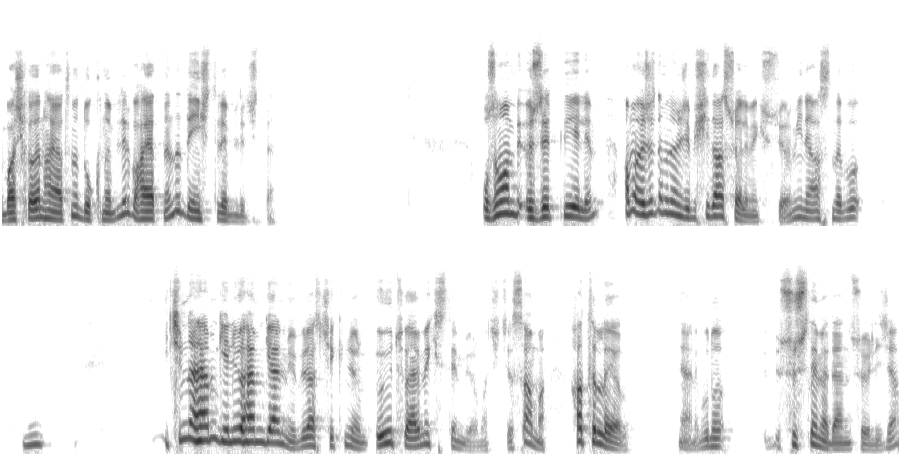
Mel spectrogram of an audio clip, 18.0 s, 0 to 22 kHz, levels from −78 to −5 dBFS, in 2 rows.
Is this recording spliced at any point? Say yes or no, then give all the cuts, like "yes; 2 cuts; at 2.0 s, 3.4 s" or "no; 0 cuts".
no; 0 cuts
